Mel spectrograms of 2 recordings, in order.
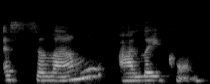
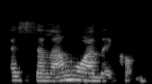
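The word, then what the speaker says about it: السلام عليكم: So it's pronounced Assalamu alaikum. Assalamu alaikum.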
